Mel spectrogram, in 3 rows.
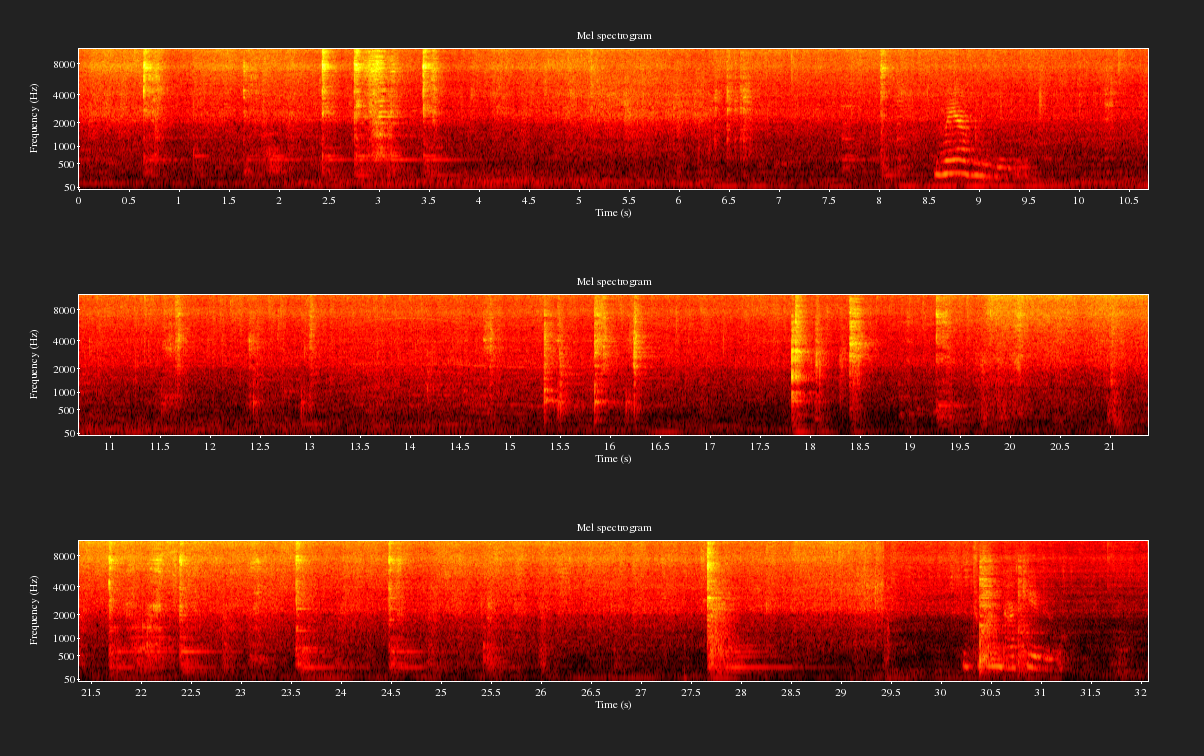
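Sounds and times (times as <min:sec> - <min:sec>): paste sizzling in oil: 0:00.0 - 0:32.0
spatula scraping a pan: 0:00.5 - 0:04.0, 0:10.2 - 0:10.6, 0:11.4 - 0:13.3, 0:17.8 - 0:26.9.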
